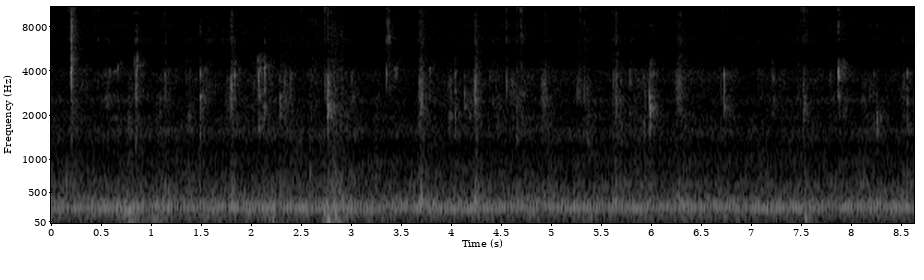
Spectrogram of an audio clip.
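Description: A person chewing a chocolate peanut butter cup with potato chip bits in it, mouth closed: faint, scattered crunchy clicks over a steady low hum.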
